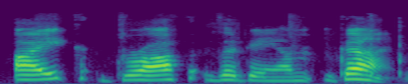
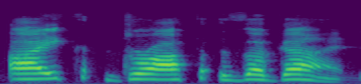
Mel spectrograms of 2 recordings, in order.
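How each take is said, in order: First: Slow, harder second warning; sterner command. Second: Slow, firm lawman order; stern command. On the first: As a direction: warn him one last time. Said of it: "Second time". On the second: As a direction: lay down the law slowly. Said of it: "I heard Wyatt call out to Ike". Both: Retold or imitated.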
